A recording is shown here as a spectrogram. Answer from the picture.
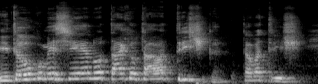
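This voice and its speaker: A man speaks with lively intonation. There's audible room echo and noticeable background noise. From southern Brazil, Rio Grande do Sul (Porto Alegre). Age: 40s. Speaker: sales director. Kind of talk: podcast interview. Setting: studio. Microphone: too far from the mic at first.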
